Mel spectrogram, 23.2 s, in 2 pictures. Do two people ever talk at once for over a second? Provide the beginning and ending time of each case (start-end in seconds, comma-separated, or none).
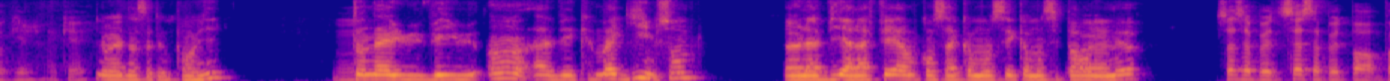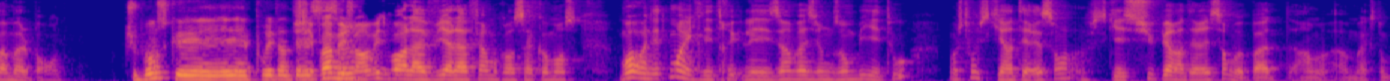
none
